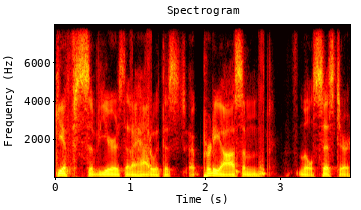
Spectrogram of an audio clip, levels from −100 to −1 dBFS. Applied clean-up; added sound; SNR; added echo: none; Packing tape, duct tape; 19 dB; none.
